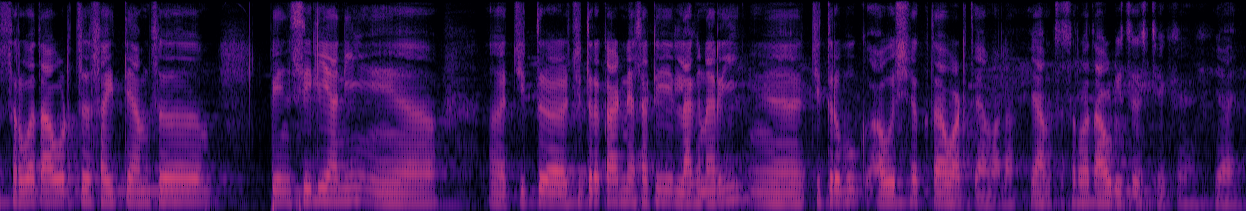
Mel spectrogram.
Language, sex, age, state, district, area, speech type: Marathi, male, 18-30, Maharashtra, Hingoli, rural, spontaneous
